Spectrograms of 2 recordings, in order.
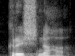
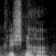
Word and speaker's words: Krishnah: So Ishvara Parama Krishna. Not Ishwaraha Paramaha Krishnaha. Right? You're adding too many syllables.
